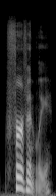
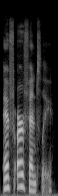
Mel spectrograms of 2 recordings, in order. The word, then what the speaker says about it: fervently: Fervently. Fervently. Fervently. 3 syllables. Stress on the first. Fervently.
